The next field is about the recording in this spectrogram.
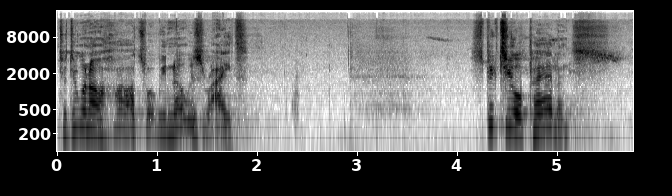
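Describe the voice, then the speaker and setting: A man playing an earnest, moralising older adviser with a gravelly voice and deliberate theatrical delivery. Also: high voice, animated, sharp tone, in a large hall, full character voice. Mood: solemn, urging. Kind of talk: theatrical stage acting.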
